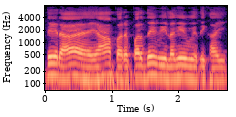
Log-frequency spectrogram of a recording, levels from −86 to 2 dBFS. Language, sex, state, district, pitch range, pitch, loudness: Hindi, male, Haryana, Jhajjar, 130-145 Hz, 135 Hz, -13 LUFS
